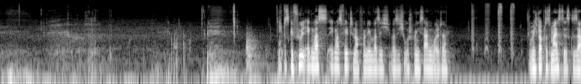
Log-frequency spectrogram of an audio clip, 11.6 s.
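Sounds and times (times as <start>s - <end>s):
coffee being sipped with slurping and swallowing: 1.6s - 2.4s, 3.2s - 4.8s
speech: 5.8s - 9.2s, 10.6s - 11.6s.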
